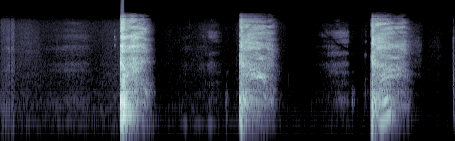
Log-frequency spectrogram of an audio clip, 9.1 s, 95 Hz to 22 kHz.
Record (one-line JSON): {"three_cough_length": "9.1 s", "three_cough_amplitude": 29041, "three_cough_signal_mean_std_ratio": 0.23, "survey_phase": "beta (2021-08-13 to 2022-03-07)", "age": "65+", "gender": "Male", "wearing_mask": "No", "symptom_fatigue": true, "smoker_status": "Never smoked", "respiratory_condition_asthma": false, "respiratory_condition_other": false, "recruitment_source": "REACT", "submission_delay": "3 days", "covid_test_result": "Negative", "covid_test_method": "RT-qPCR", "influenza_a_test_result": "Unknown/Void", "influenza_b_test_result": "Unknown/Void"}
